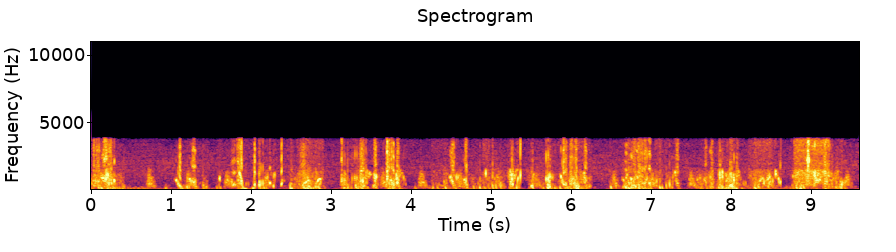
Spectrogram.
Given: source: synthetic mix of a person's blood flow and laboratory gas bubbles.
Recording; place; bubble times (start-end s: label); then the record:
Doppler ultrasound of blood flow; subclavian vein
0.00-0.44 s: bubbles
1.03-1.48 s: bubbles
1.55-2.43 s: bubbles
2.46-2.91 s: bubbles
3.09-3.96 s: bubbles
4.25-5.38 s: bubbles
5.44-6.27 s: bubbles
6.46-7.40 s: bubbles
7.54-8.62 s: bubbles
8.74-9.53 s: bubbles
From the record:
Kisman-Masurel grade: 444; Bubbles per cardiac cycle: continuous sound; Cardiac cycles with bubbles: 100%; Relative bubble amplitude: maximal (0.775 to 0.999); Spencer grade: 4 (maximum detectable bubble signal sounding continuously throughout systole and diastole of every cardiac period, and overriding the amplitude of the normal cardiac signals); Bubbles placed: anywhere in the cardiac cycle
